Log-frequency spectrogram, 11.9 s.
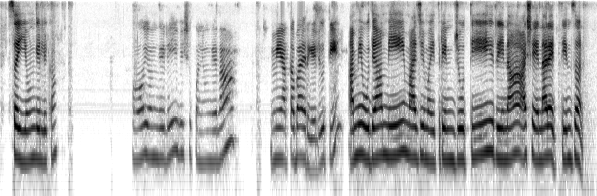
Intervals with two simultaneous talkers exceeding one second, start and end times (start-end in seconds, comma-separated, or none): none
